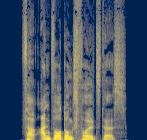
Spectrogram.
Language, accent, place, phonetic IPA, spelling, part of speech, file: German, Germany, Berlin, [fɛɐ̯ˈʔantvɔʁtʊŋsˌfɔlstəs], verantwortungsvollstes, adjective, De-verantwortungsvollstes.ogg
- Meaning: strong/mixed nominative/accusative neuter singular superlative degree of verantwortungsvoll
